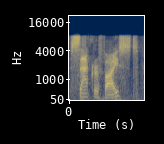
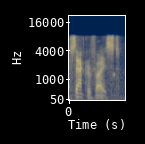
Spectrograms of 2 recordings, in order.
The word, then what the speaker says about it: sacrificed: um let's go to sacrificed make sure to pronounce that t there sacrificed sacrificed great okay uh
